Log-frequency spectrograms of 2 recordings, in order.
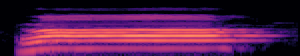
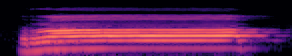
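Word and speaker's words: راء: র হরফটা খুবই সিম্পল। জিহ্বাটা উপরের তালুর সাথে লাগবে। র। র।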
